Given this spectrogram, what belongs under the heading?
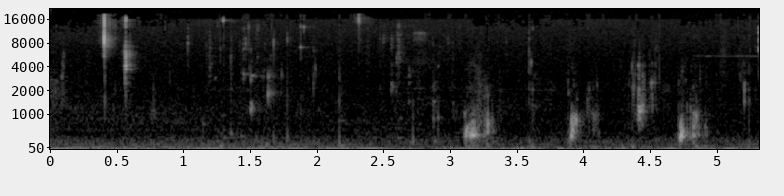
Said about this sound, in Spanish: Procedo a tomar otra vez agua porque estoy muy cansado de mi voz.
